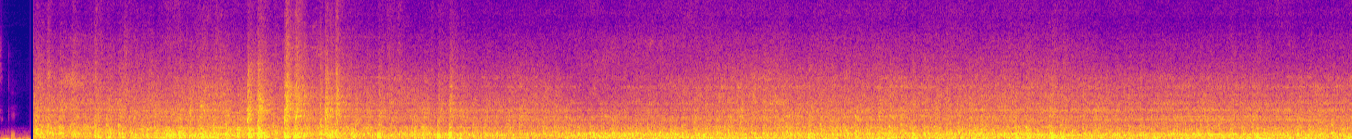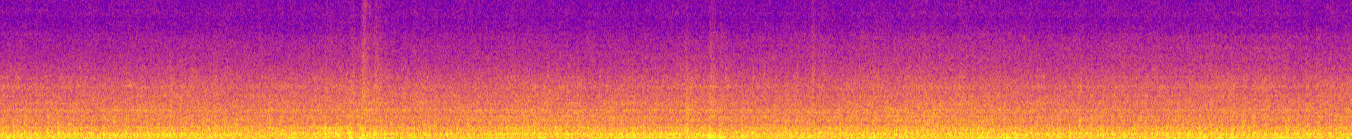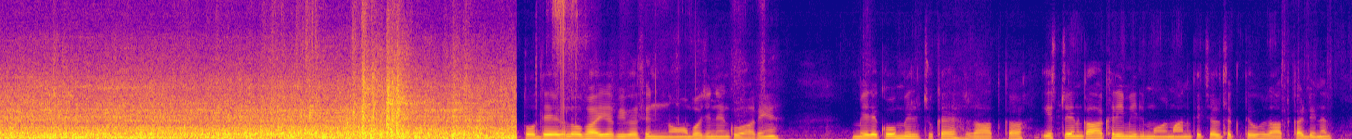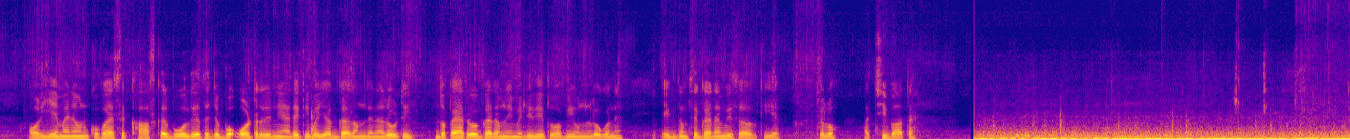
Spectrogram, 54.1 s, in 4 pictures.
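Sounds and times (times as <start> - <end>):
train rumbling over track: 0.0 - 32.7, 50.3 - 54.0.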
